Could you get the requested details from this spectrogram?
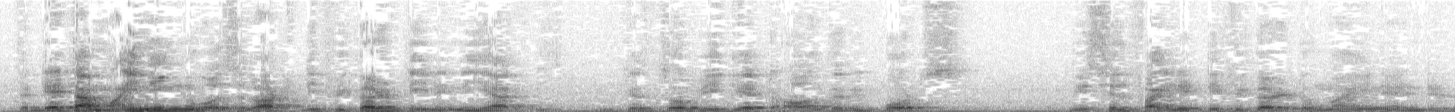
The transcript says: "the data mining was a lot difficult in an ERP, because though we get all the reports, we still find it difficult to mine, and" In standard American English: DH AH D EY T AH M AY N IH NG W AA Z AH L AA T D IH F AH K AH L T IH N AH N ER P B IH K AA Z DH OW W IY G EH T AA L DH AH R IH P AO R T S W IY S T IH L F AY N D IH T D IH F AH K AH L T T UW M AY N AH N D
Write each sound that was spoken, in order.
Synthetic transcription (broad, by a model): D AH D EY T AH M AY N IH NG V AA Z AH L AA T D IH F AH K AH L T IH N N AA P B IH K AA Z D OW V IY G EH T AA L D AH R IH P AO R T S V IY S T IH L F AY N D IH T D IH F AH K AH L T T UW M AY N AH N D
